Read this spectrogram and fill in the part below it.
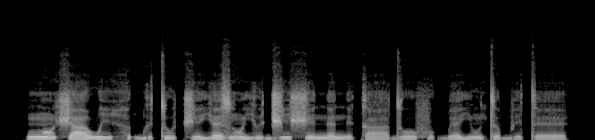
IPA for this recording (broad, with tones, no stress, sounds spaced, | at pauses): ŋ ɔ̃˦˨ ʃ aː˦ w i˦˨ h ə˦ ɡ͡b ɨ˨ t u˧ t͡ʃ e˨ j ɛ˦ z ɔ̃˨ j ɨ˧ d͡ʒ i˦ ʃ e˦ n ɛ˧ n e˨ k aː˨ d oː˦ f o˨ ɡ͡b ɛ˧ j ũ˧ t ə˦ b e˨ t ɛ˧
